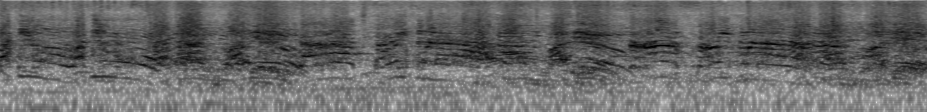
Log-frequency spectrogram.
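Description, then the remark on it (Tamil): A large crowd at a trade union protest rally in Colombo, Sri Lanka, against the privatisation of state universities chants and shouts together, many overlapping voices rising and falling in rhythmic waves over a steady roar of background noise. “இலங்கையில் அரச பல்கலைக்கழகங்கள் தனியார் மயமாக்கப்படுவதற்கு எதிர்ப்பு தெரிவித்து ஆர்ப்பாட்டம் ஒன்று இலங்கையில் கொழும்பில் தொழிற்சங்கங்களால் நடத்தப்பட்டது.”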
